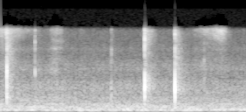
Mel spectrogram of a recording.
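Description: Four short, sharp clicks or snaps in two pairs, the clicks of each pair about a third of a second apart. The first pair comes right at the start and the second about a second and a half in.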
